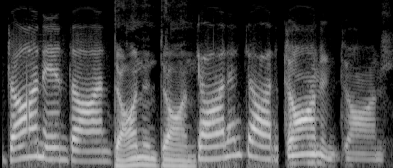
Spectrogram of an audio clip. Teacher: It's called the low back merger because we consider those low back vowels, the ah and the ah.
